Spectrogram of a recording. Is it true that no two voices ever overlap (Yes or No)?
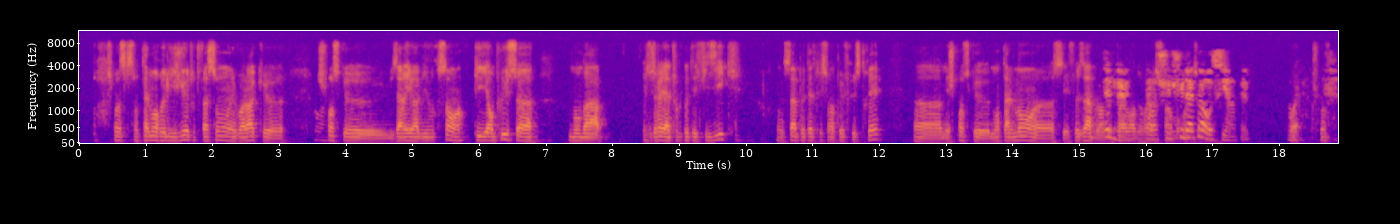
No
